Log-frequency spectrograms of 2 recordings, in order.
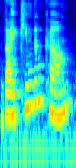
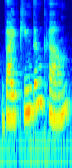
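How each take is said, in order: First: Slow, careful pronunciation; teacher modelling a short phrase; slow model line. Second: Slow, careful repeat; teacher repeating a short phrase; model line again. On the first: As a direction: give it slowly to echo. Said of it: "Agora esse trechinho aqui". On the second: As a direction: say it slowly once more. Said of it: "De novo". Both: Shown as a demonstration.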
